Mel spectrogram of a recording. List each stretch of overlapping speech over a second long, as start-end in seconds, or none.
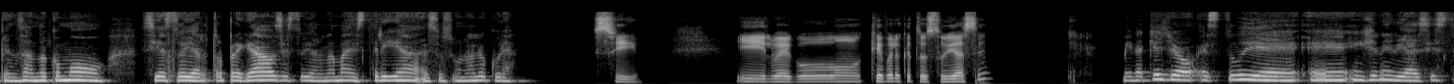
none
